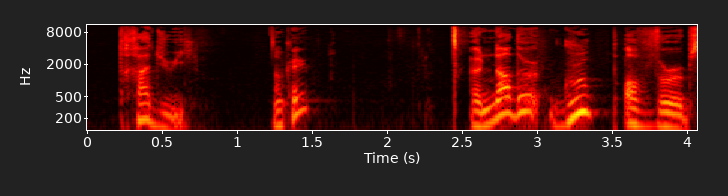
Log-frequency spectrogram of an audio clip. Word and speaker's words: traduit: Okay, so the same rule, because, well, basically it's the same group, and then same rule, final T not pronounced, so introduit, produit, réduit, séduit, traduit.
